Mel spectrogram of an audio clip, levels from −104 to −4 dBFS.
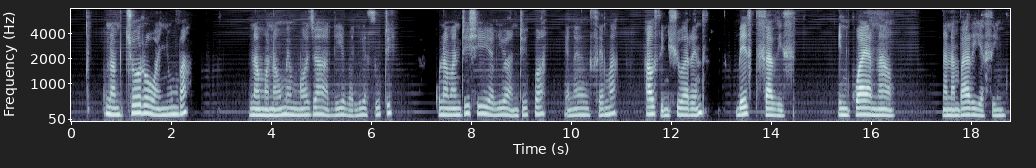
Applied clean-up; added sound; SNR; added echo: neural separator model SepFormer DNS4.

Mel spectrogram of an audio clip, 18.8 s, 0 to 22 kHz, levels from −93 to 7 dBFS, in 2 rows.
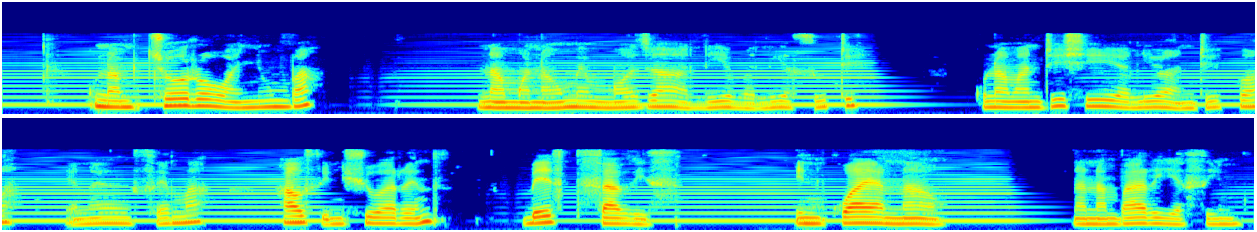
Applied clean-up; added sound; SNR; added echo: none; Bowed string instrument; 14 dB; none.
